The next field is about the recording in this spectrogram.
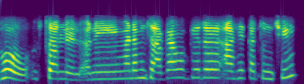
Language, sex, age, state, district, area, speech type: Marathi, female, 60+, Maharashtra, Nagpur, urban, conversation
